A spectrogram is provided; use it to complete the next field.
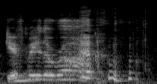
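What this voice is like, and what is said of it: Bad impression of a cartoon sidekick. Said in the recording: “his one little friend that loves him, Iago ... Little tiny guy ... It's a really bad impression.”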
